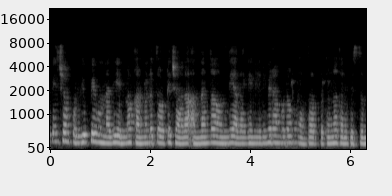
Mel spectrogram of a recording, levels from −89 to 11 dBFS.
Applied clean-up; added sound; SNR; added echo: neural mask model DeepFilterNet 3.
